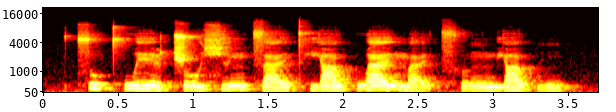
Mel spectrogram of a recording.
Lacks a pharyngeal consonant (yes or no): yes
